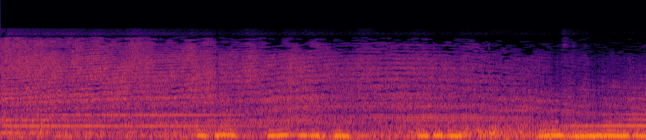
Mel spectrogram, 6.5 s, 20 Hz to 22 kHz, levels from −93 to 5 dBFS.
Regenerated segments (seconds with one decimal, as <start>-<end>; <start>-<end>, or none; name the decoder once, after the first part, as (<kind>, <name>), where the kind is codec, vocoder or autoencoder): none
